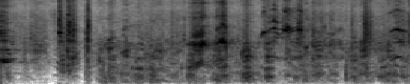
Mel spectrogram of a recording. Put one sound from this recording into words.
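Pigs grunt and squeal.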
